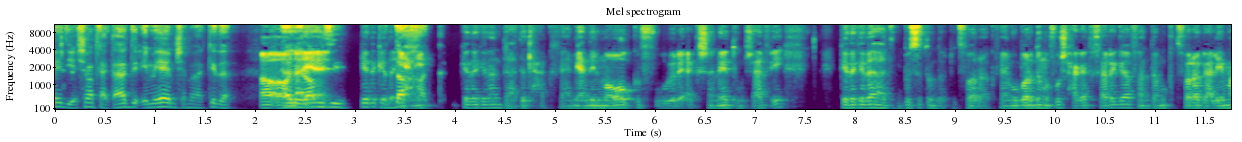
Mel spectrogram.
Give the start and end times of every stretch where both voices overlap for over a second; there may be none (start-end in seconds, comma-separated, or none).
2.3-3.9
